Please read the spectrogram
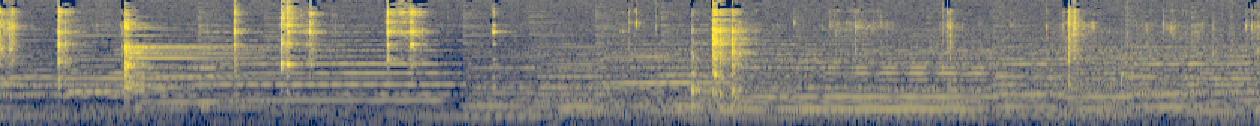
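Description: Metal utensils clinking against a stainless steel mixing bowl as mashed sweet potato is scraped in and whisked into beaten eggs: scattered sharp clinks, most in the first three seconds, over steady background music.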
